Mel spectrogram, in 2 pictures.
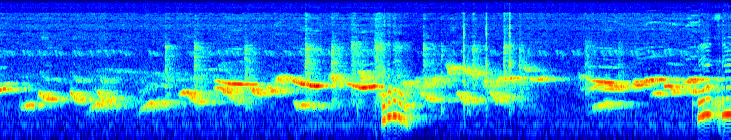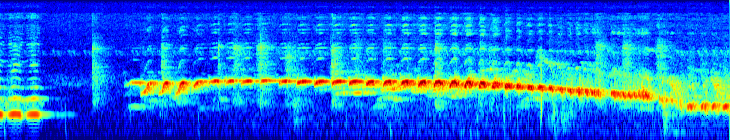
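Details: White-rumped shama from Sumatra, a Kota Agung x Medan Balak (Nias) cross. A varied run of rich whistled phrases, some quick and chattering. After a brief pause comes a long, evenly pulsed whistled trill that slowly slides downward.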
